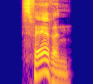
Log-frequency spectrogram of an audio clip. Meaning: plural of Sphäre
- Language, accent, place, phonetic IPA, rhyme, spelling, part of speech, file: German, Germany, Berlin, [ˈsfɛːʁən], -ɛːʁən, Sphären, noun, De-Sphären.ogg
